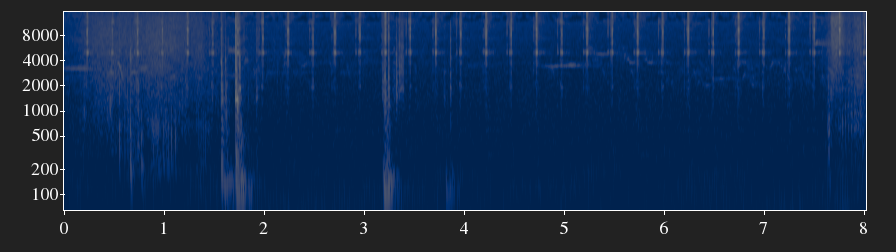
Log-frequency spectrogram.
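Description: A pocket watch ticking faintly and steadily, about four ticks a second, from inside a bowl of bread dough; the ticking gives away where the lost watch is. Two soft thumps come just under two seconds in and a little after three seconds.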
